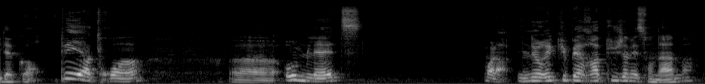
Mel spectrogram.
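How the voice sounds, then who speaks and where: A man casting a live online game tournament, chatty and excitable, greeting viewers and swearing casually. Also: on the high side. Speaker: tournament caster and streamer.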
